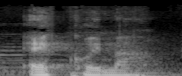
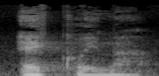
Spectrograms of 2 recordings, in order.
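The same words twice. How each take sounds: The two takes are said the same way.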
